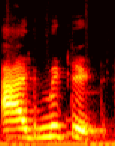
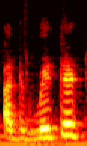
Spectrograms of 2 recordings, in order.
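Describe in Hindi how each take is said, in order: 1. पहला अक्षर 'ad' जैसा सुनाई देता है। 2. पहला अक्षर 'ud' जैसा सुनाई देता है।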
